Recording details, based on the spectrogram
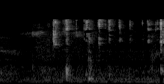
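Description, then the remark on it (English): Two European coins clatter as they are tossed and land, one head and one tail, producing a quick series of small, bright metallic clicks and clinks with no talking. “2 coins again. Okay, the side with the big one on it is a head, I've decided. And head and a tail.”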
